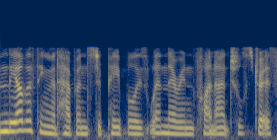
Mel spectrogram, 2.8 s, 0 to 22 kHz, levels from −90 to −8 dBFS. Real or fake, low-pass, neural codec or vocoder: fake; 5.4 kHz; codec, 16 kHz, 2 kbps, X-Codec, HuBERT features, trained on LibriSpeech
